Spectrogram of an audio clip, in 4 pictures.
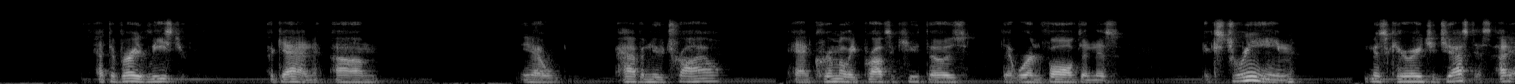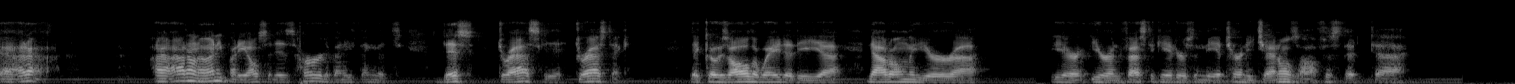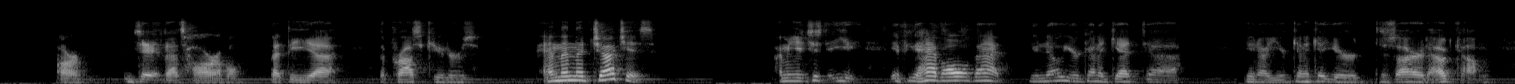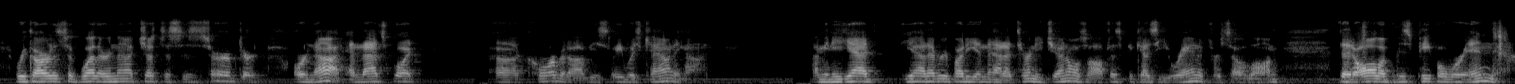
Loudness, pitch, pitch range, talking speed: -31 LUFS, 115 Hz, 95-130 Hz, 145 wpm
